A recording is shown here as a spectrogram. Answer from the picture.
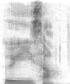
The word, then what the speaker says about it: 의사: You just need to quickly pronounce 의 and 이 together like 의, 의, 의사.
